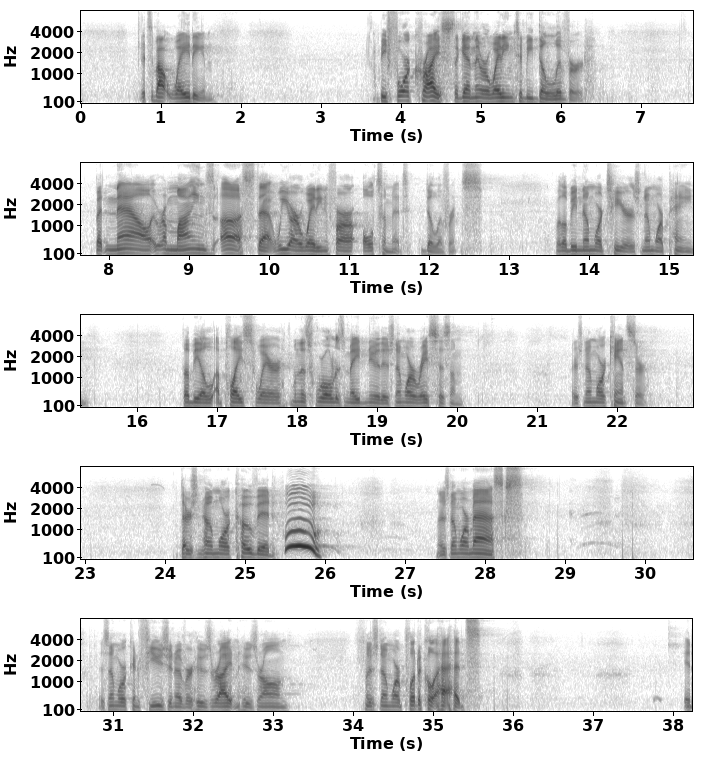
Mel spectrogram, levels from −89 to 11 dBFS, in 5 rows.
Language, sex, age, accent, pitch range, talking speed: English, male, 30-49, American, 100-120 Hz, 125 wpm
